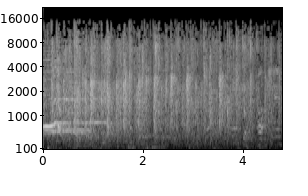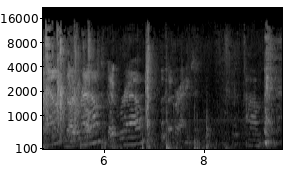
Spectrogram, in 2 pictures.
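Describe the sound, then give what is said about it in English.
A crowd breaks into loud applause for a singer who is about to play a song on stage. The dense clapping gradually thins and fades out over several seconds, leaving scattered claps and faint murmuring voices. “Round of applause”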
